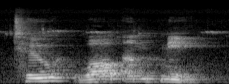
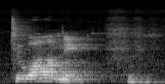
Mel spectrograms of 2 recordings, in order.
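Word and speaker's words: Tuolumne: Doing some rock climbing in Tulum Meadows, Yosemite, MP, 2017, pronounced Tuwalumni. Tuwalumni.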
